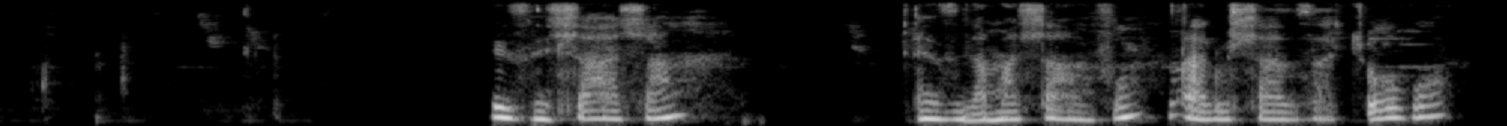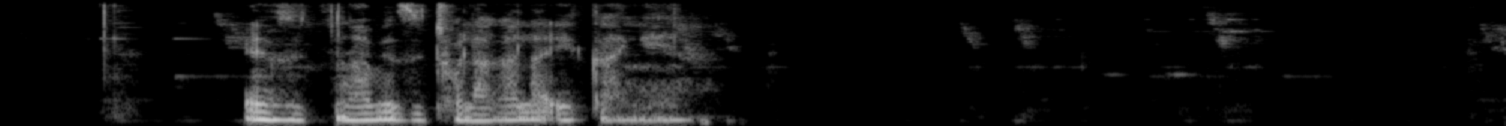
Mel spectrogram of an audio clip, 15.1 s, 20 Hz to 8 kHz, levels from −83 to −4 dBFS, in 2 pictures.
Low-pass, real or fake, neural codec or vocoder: 7.2 kHz; real; none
